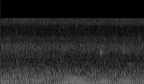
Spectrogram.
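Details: Subaru Forester that earlier cranked but wouldn't start, now running; an even, steady low rumble with no misses, knocks or stumbles, a smooth normal idle.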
